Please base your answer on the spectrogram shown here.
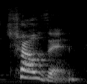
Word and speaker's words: chosen: word the word is chosen notice that we don't pronounce the second syllable sin as we expect in a closed syllable this schwa makes the e sound more like an i so which column does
